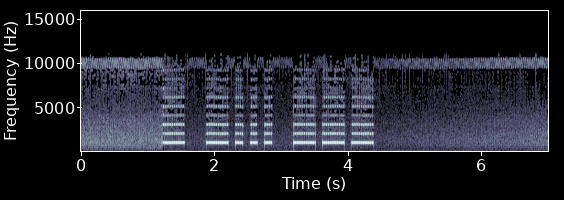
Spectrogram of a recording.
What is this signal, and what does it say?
Morse code, heard as a keyed tone, about 11 wpm, 1030 Hz. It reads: TBO
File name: france / mx / TBO-F-VOR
